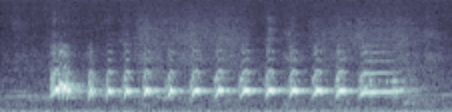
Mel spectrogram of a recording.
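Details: Zebra dove of the Bangkok type, a female calling to a male, gives a run of about thirteen short coos, steady and quick, ending in a longer held note, with a faint room hiss behind.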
